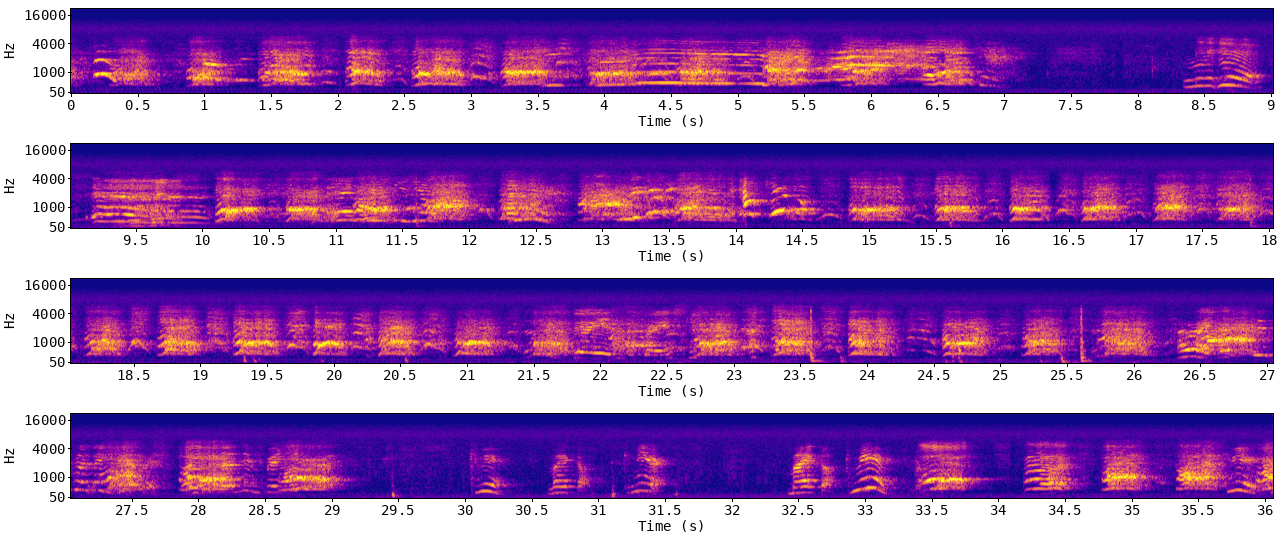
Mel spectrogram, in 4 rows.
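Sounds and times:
voices talking and calling out: 8.7s - 29.3s, 32.9s - 36.0s.

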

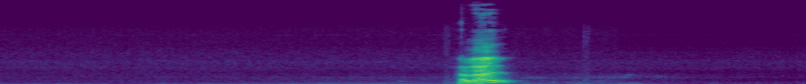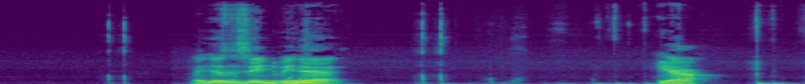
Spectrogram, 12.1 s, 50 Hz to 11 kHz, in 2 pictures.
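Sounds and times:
computer mouse clicks: 6.8s - 7.1s, 9.1s - 11.0s, 11.6s - 12.0s
keyboard keystrokes: 9.2s - 9.4s, 11.7s - 12.0s.

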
